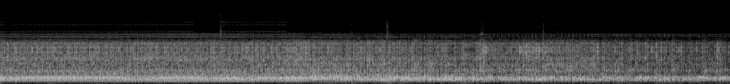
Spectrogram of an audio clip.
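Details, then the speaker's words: Accucraft Goose #2, bought about 25 years ago and probably pre-2000, converted to RCS, running forward: labored whirring drive with an uneven churn near three a second and sharp ticks, gears struggling to turn; a broken drive gear is suspected. "And after a few seconds of operation, you can start, and you see how hard it is for the gears to go."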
